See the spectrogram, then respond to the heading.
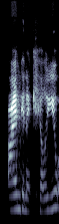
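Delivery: plain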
